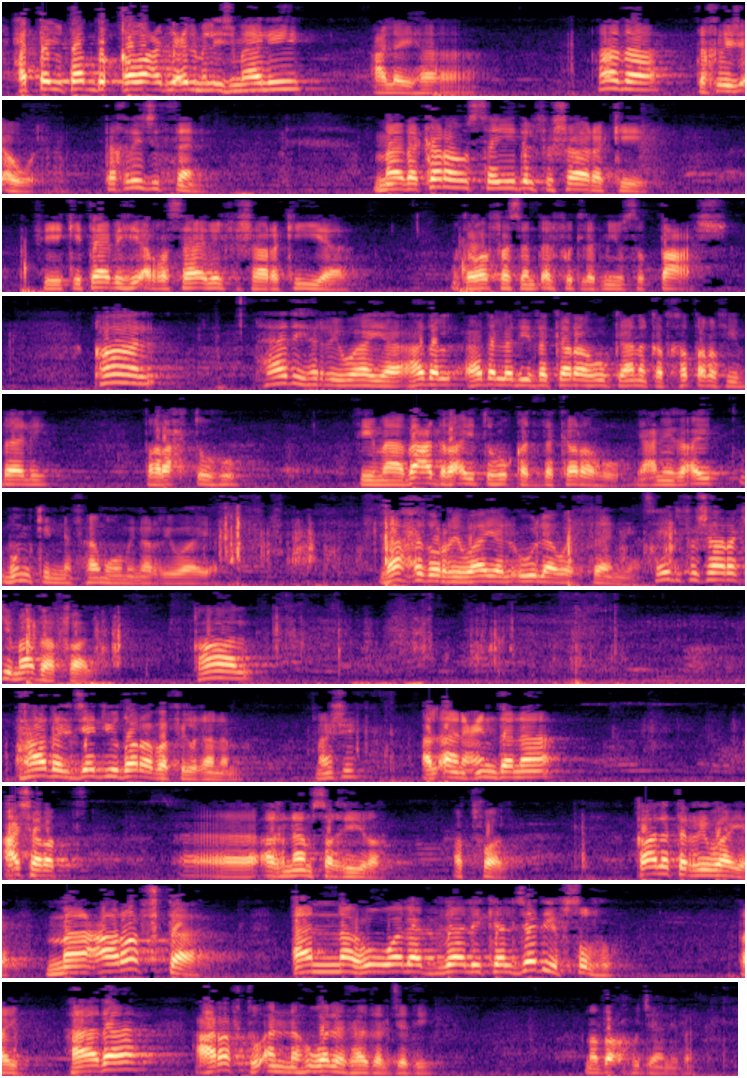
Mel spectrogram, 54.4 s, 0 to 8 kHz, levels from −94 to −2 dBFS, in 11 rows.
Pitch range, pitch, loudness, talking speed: 145-220 Hz, 180 Hz, -14 LUFS, 95 wpm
